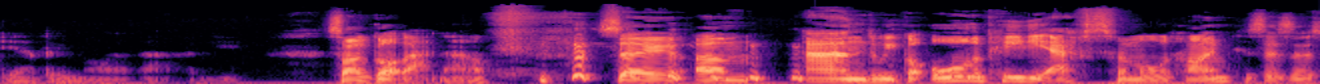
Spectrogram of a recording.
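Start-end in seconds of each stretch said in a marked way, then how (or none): 0.0-0.9 hushed. Retold or imitated. Quiet triumphant retold quote.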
